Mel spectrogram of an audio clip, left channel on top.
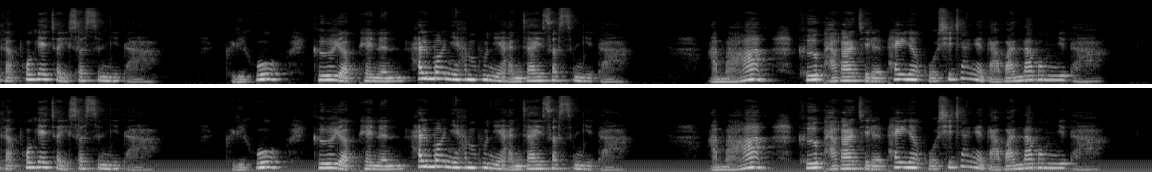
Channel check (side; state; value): right; noise; hum, 22 dB below the sound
